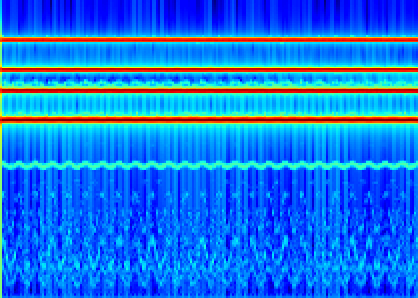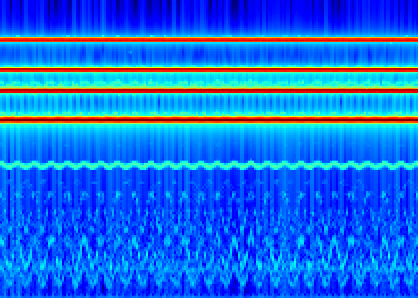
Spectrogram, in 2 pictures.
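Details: Simulated tinnitus, a recreation of the person's own tinnitus caused by standing near a concert amplifier: steady, layered, high-pitched ringing tones with a slight warble.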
